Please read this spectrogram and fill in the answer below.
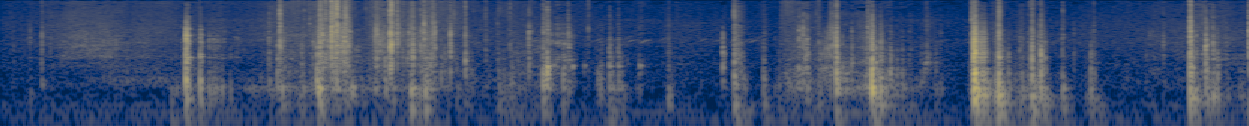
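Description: A metal spoon scraping and clicking against a plastic divided food tray while someone scoops food, an irregular run of short scrapes and knocks starting about a second in.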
